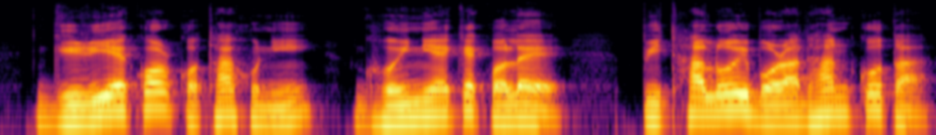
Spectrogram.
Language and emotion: Assamese, neutral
